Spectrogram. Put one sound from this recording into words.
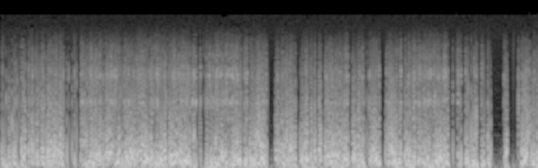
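Jet engines roar loudly and steadily.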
